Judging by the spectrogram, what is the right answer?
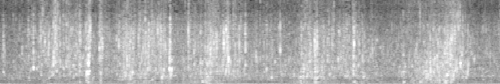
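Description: Shallow seawater splashing and sloshing in irregular strokes as someone wades through ankle-deep water, over a low steady hum that shifts pitch a couple of times.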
